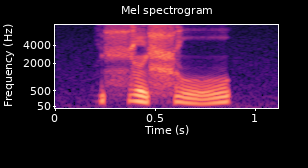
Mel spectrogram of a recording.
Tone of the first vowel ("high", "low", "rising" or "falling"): falling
